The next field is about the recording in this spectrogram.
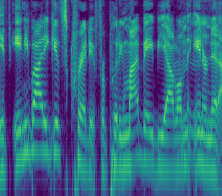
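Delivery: ordinary delivery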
